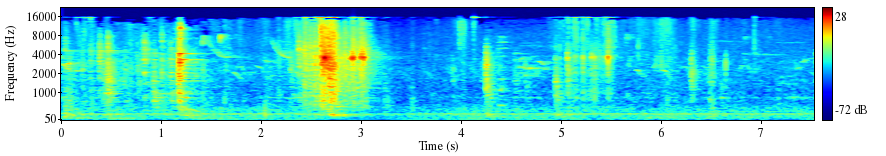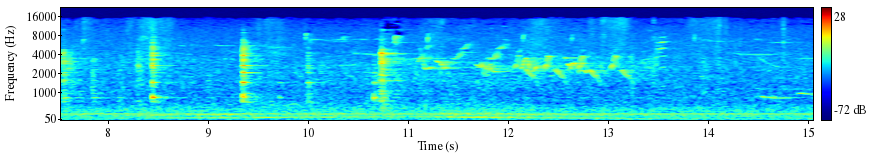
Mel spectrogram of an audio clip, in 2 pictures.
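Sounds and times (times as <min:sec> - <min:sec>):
birds chirping: 0:00.0 - 0:15.0
steady low hum: 0:00.0 - 0:15.0
metallic knocks with ring: 0:09.3 - 0:11.2.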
